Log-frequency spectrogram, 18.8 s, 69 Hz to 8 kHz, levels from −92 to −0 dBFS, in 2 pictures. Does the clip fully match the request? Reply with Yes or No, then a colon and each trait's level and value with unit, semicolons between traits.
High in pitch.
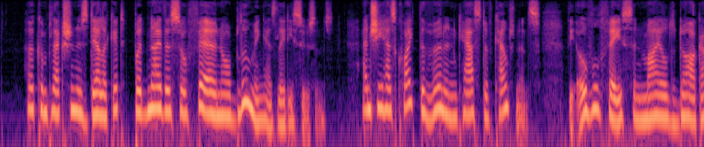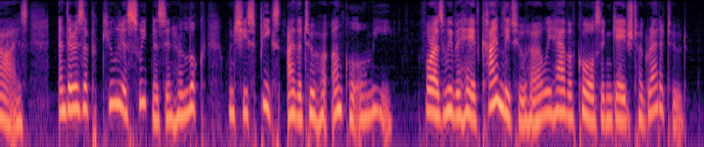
Yes: high, 200 Hz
